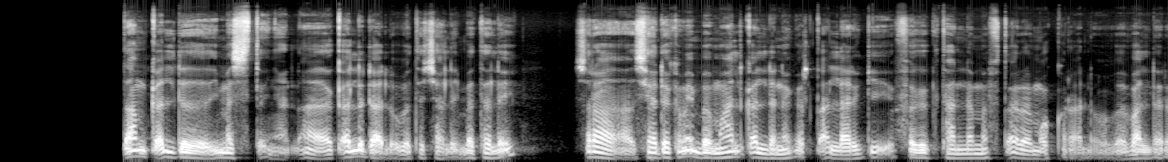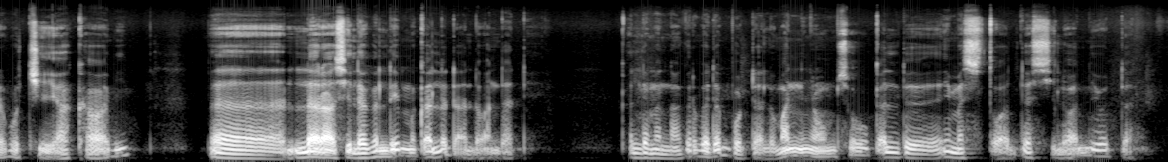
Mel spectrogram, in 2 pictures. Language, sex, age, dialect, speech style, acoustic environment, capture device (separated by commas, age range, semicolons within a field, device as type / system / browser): Amharic, male, 35-44, Ethiopia - Addis Ababa, happy, silence, mobile / Linux / Chrome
